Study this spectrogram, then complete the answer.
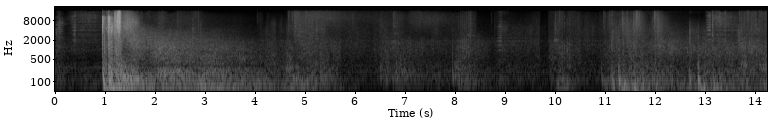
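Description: Heavy naval guns fire a thunderous salvo that rumbles away.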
